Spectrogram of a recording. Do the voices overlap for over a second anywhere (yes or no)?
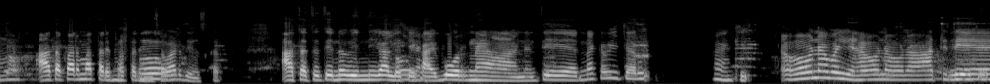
no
